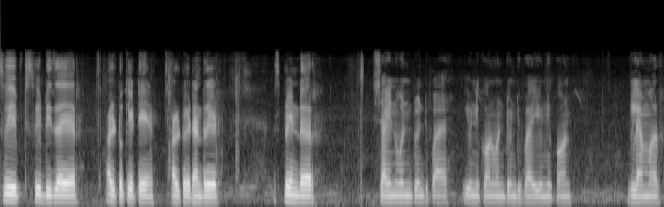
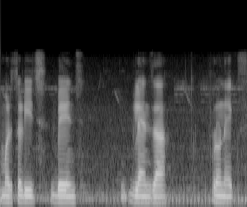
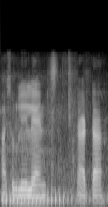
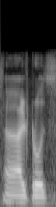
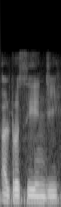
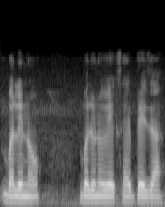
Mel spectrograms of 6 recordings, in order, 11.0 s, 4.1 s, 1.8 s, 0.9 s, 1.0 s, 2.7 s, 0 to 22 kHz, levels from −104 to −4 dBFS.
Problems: none marked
